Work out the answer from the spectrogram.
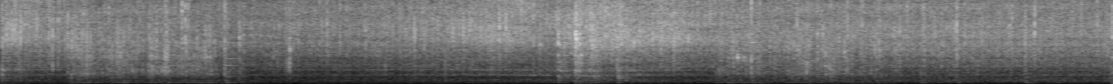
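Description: Onion, shallot and garlic sizzling in olive oil in a pot as a spoon stirs them, with a few light clicks.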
